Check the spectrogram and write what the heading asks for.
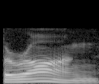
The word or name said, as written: barong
